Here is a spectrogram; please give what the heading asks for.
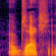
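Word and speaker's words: Objeckshun: At Objection. Everywhere, spelled phonetically. O-B as in boy, J-E-C as in Curtis, K as in Klondike, S-H-U-N. Objection.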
